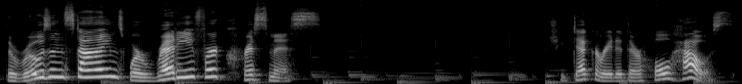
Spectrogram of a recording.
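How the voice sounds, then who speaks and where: A woman reading a children's picture book aloud, slowly and expressively. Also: fairly high pitch, faint music behind. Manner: slow, expressive, animated character voices. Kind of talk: read-aloud storybook narration.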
